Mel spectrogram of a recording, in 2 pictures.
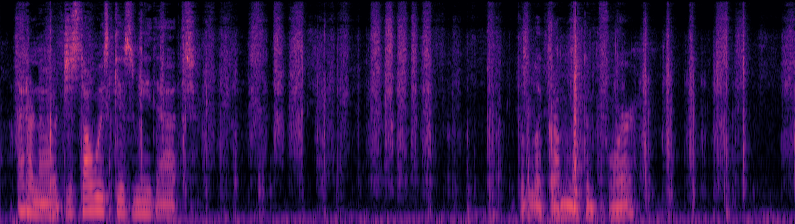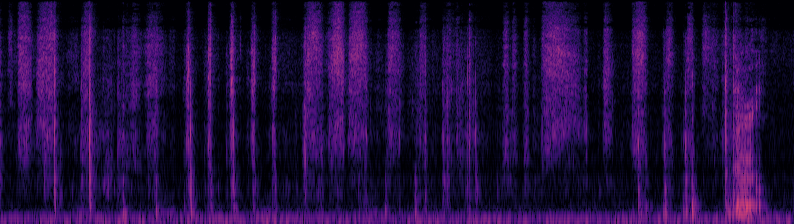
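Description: A sponge rubs along the edge of a sheet of paper with soft scratchy strokes.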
